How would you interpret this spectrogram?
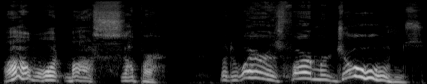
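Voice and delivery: horse voice. A narrator's reading. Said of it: "The horse stamps his".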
